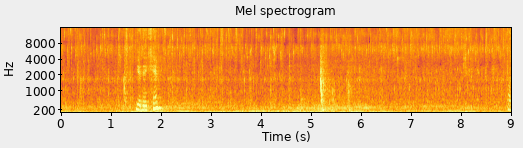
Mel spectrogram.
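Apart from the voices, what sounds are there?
kofta meatballs cooking in a pot being shaken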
